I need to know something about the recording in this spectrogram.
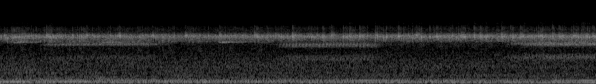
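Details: Tree frogs calling at night in a North Carolina backwoods swamp: a dense, steady high trill chorus with overlapping buzzy bands switching on and off, a lower droning hum underneath, insects blending in.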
